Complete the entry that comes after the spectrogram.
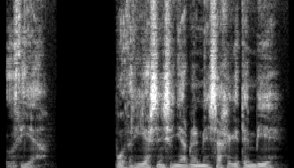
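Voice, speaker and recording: A man playing a frightened father and night guard, telling his horror story in a Spain accent with tense, dramatic delivery and hushed phrase endings. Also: on the low side, lively intonation, brisk, breathy edge. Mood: uneasy, bewildered. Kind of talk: scripted first-person horror narration, audio drama.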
